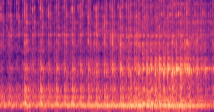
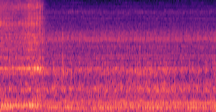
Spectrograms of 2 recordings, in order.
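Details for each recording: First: Wood lathe roughing a square blank for a top with a gouge at slow starting speed: steady motor hum with light, quick ticking as the corners clip the gouge; normal until the blank turns round. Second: Wood lathe turning a top blank now round, sharp gouge cutting: steady, unbroken rasp with no corner ticking; chips now come off in longer strings, a smooth continuous cut.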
